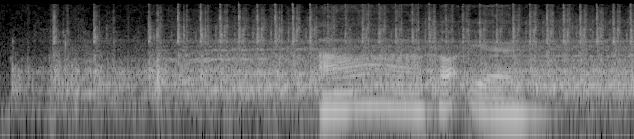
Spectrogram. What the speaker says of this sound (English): we're going to sew over that line. But I'm going to shorten my stitch.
